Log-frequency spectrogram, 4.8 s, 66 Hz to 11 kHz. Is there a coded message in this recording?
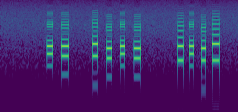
Yes: DTMF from 0.9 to 4.4 s, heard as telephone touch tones, dialled by hand, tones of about 120 ms. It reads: 08 9404 2013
